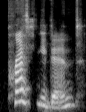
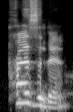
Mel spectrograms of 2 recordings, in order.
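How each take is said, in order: First: The second vowel is a full I sound. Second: The second vowel is a reduced schwa sound. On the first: The speaker calls it wrong. "we don't want to say precedent" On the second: The speaker calls it right. "the schwa I sound"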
